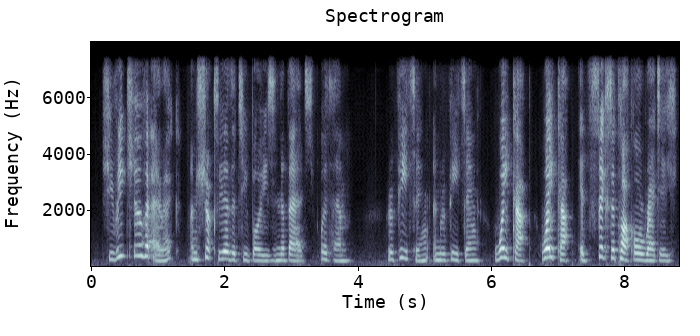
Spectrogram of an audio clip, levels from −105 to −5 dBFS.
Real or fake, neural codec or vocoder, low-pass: fake; codec, 16 kHz, 4 kbps, X-Codec, HuBERT features, trained on general audio; 7.2 kHz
